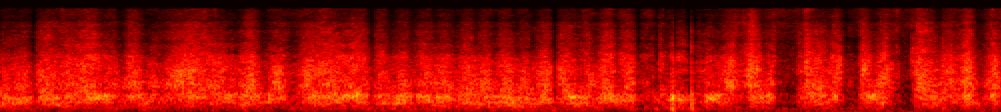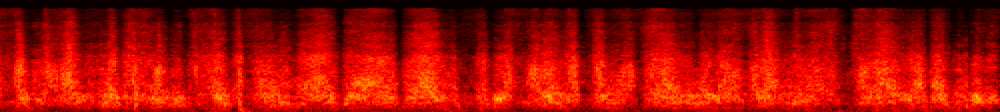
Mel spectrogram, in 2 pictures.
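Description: Fingers and nails scratch and rub hard across the hollow lid of an orange Hermès cardboard gift box. The result is a dense, papery rasping with many quick, uneven strokes, centred in the midrange with some bright edge.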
